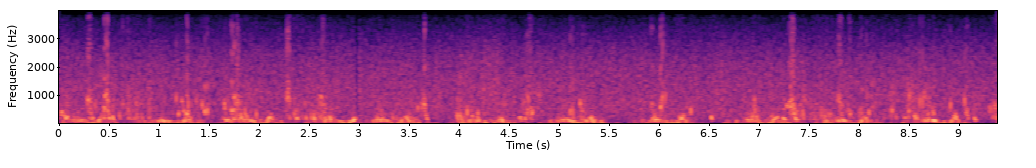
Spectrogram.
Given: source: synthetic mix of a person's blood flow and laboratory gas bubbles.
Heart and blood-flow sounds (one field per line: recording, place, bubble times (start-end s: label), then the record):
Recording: Doppler ultrasound of blood flow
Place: precordium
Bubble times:
0.00-0.22 s: bubbles
0.28-0.99 s: bubbles
1.13-1.52 s: bubbles
1.60-2.01 s: bubbles
2.25-2.77 s: bubbles
3.17-3.26 s: bubbles
3.30-3.72 s: bubbles
3.94-4.24 s: bubbles
4.36-4.48 s: bubbles
4.58-4.86 s: bubbles
5.08-5.31 s: bubbles
5.91-6.11 s: bubbles
6.16-6.36 s: bubbles
6.48-6.57 s: bubbles
6.89-7.00 s: bubbles
7.07-7.18 s: bubbles
7.21-8.79 s: bubbles
8.88-9.21 s: bubbles
9.28-9.39 s: bubbles
From the record:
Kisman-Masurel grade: 343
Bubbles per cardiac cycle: rolling drumbeat, 9 or more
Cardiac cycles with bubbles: 100%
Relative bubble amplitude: loud (0.450 to 0.775)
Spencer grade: 3 (all of the cardiac periods contain showers or single bubble signals, but not dominating or overriding the cardiac motion signals)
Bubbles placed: anywhere in the cardiac cycle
